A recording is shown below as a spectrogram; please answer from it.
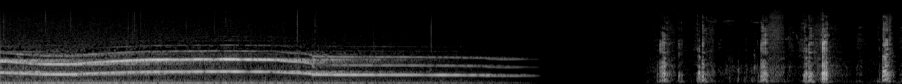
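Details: A lynx in Ukraine gives a long, wavering yowl for about five seconds that slowly sinks in pitch, then a pause and a quick run of harsh, clipped bursts.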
